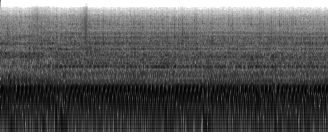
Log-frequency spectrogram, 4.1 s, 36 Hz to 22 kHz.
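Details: 1968 Ford truck V8 running on fuel sucked from a supply after a suspect pump rebuild: uneven, stumbling idle with a lopsided, skipping beat; it is missing on one cylinder.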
